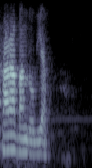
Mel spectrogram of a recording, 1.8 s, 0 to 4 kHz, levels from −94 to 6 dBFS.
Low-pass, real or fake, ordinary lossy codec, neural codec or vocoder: 3.6 kHz; real; Opus, 16 kbps; none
